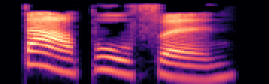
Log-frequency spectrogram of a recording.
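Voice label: "大部分", Mandarin Chinese; hsk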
